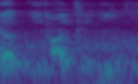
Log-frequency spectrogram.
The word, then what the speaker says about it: Kneipe: K-N-E-I-P-E.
